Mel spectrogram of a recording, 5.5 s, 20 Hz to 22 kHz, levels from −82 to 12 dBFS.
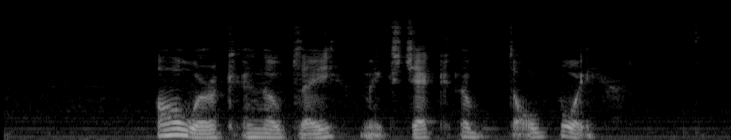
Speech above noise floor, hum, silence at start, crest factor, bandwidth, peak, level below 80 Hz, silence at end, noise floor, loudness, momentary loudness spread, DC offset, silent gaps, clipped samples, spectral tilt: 31 dB; none; 1.15 s; 18 dB; 12 kHz; -16 dBFS; -62 dBFS; 1.05 s; -63 dBFS; -33 LUFS; 12 LU; under 0.1%; none; under 0.1%; -7.5 dB/octave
